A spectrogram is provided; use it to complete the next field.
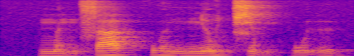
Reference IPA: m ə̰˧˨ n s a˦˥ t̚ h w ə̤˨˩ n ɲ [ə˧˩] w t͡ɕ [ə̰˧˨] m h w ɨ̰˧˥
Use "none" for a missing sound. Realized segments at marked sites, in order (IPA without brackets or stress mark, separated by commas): ə˨˦, ə̰˧˨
